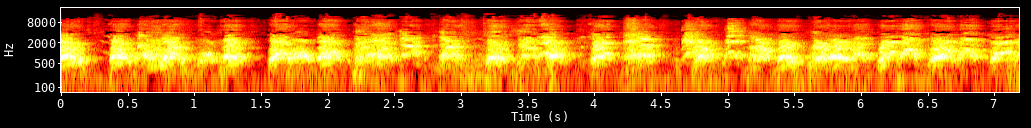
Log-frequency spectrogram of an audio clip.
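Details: A crowded chorus of barking dogs at a meat farm cum puppy mill in Nonsan city, South Korea, January 2017: continuous, overlapping bright barks and yips from many animals, with no pause across the whole stretch.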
